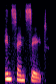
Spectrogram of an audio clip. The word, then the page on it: insensate: Indian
